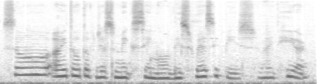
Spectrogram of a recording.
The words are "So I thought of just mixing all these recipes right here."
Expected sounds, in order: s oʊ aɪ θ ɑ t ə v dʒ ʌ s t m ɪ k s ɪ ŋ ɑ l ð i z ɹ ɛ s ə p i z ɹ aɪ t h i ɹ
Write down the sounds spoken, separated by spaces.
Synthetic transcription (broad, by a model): s oʊ aɪ t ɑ t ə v dʒ ʌ s t m ɪ k s ɪ ŋ ɑ l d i s ɹ ɛ s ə p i s ɹ aɪ t h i ɹ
